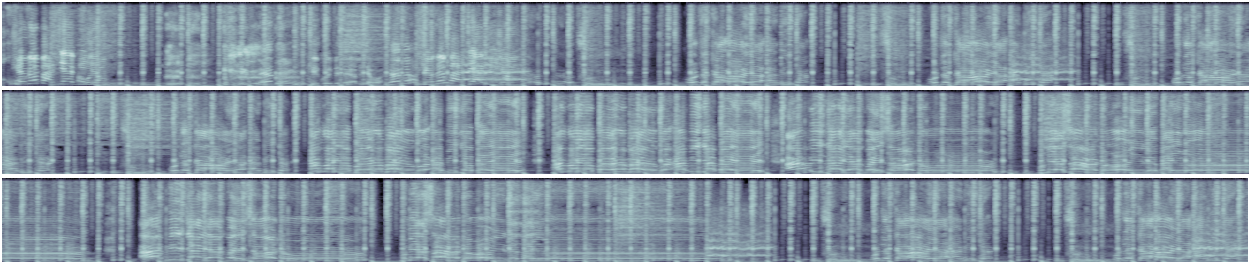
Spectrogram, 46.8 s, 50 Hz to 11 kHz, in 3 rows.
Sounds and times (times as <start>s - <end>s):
Theme music: 0.0s - 10.0s, 25.7s - 43.4s, 44.2s - 46.7s
Soundtrack music: 0.0s - 46.7s.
